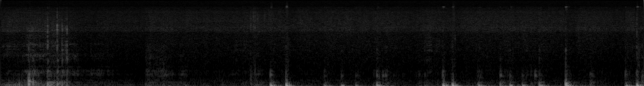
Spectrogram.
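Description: Fingertips and nails of both hands tap and scratch a black plastic headphone headband fitted with plastic light-up cat ears, the headphones mounted on a binaural mic. After a brief scratchy rustle and a pause, a run of quick, dull, low thumps follows, each dying away almost instantly.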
